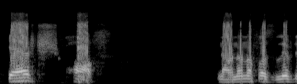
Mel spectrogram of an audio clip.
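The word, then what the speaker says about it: Kirchhoff: was a german physicist the actual pronunciation of this name is like cash hof now none of us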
